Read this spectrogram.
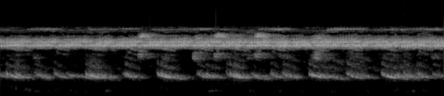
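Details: Frogs heard at night at a lake give short, downward-sliding croaks roughly once or twice a second, with overlapping callers and a steady, piercing high drone throughout.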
